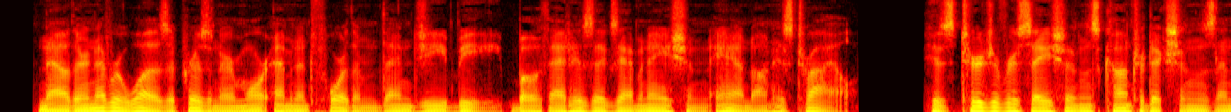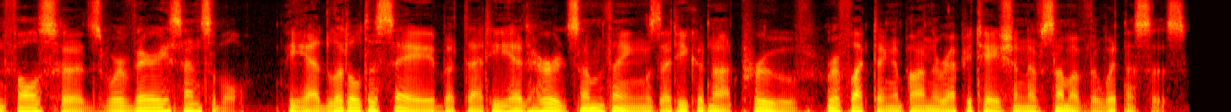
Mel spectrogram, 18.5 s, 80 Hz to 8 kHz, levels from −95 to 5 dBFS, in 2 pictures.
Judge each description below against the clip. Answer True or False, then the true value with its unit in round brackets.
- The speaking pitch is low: True (85 Hz)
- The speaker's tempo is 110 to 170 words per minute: False (180 wpm)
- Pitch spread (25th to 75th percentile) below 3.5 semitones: True (3.1 semitones)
